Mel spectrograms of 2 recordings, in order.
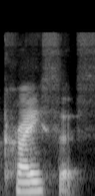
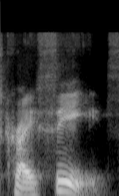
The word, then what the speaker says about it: crises: I should have said crisis. It is not crisis. It is crises. It is multiple crisises. That's why it's in the plural of crises.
